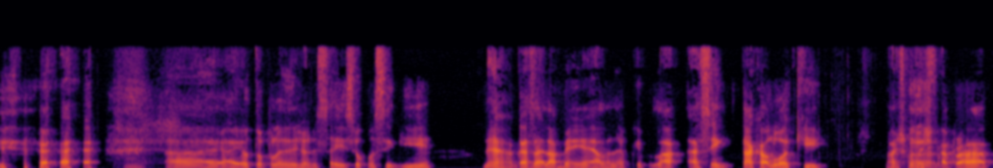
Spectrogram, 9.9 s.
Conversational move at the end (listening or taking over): listening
